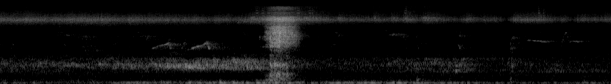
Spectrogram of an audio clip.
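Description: Quiet outdoor background with a few faint bird chirps, and one short sharp puff of noise about three seconds in.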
